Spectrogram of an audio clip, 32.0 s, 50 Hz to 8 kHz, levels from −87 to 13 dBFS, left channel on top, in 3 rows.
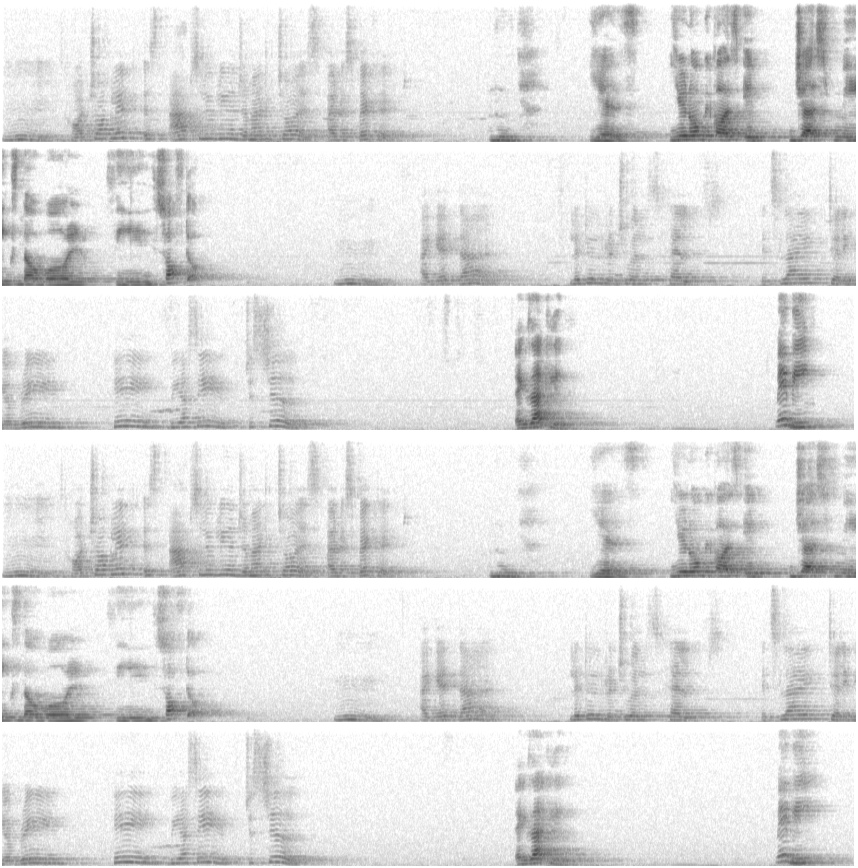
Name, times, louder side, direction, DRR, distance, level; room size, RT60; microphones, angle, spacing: voice 1, 0.0-4.9 14.8-15.5 15.9-16.8 17.8-19.6 20.3-22.1 22.7-25.1, right 1 dB, 10° right, 1.2 m, -39 dB
voice 2, 6.1-6.7 7.3-7.9 8.3-9.6 9.8-11.8 12.1-13.2 27.8-28.5 31.0-31.5, left 4 dB, 80° left, 0.9 m, -25 dB
25.5 x 13.5 x 3.3 m
head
